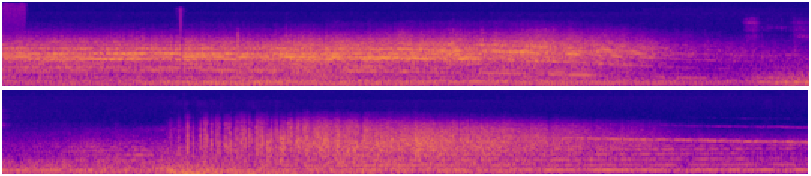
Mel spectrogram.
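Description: A loud, continuous rumbling roar of a bombing raid, with droning tones sliding downward, a brief dip, then a sharp burst that swells the din again. No one speaks.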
